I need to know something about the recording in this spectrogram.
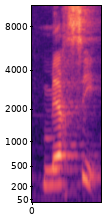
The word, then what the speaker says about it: merci: going to apply why because see if it is followed by the vowel i the pronunciation is already sir so you say merci there is no point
